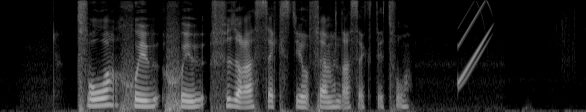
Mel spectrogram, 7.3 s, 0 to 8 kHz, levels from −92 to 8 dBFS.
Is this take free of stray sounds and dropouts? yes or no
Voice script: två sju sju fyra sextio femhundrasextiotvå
no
